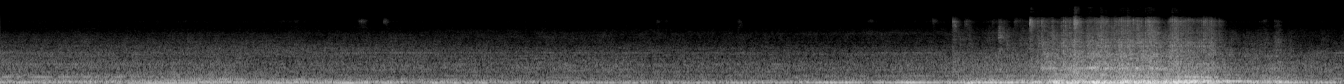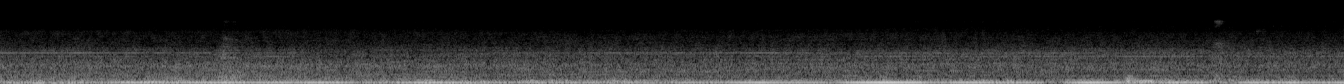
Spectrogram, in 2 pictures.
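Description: A cable car cabin hums steadily as it glides along its cable.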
